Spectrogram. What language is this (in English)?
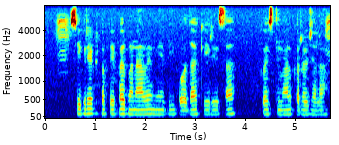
Bhojpuri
